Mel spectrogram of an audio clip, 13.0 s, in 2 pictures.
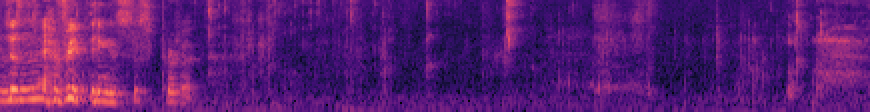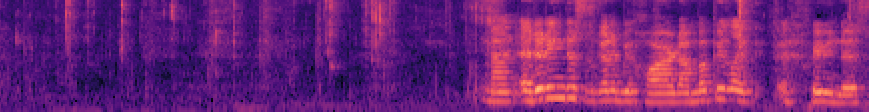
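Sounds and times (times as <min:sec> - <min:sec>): people chewing: 0:00.1 - 0:10.4.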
